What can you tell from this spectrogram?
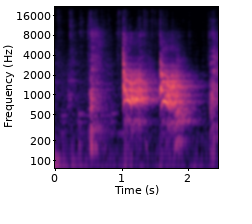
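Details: Dog eager to go for a walk at 1:30 in the morning gives two long, loud, drawn-out yelping barks, each falling slightly in pitch, between fainter whines and a softer start, while its owner urges it to stop barking.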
